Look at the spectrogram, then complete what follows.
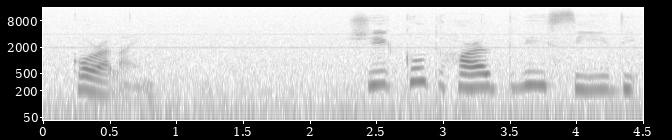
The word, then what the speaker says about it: Coraline: You know, kept saying Coraline, not Caroline. Not Caroline at all.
